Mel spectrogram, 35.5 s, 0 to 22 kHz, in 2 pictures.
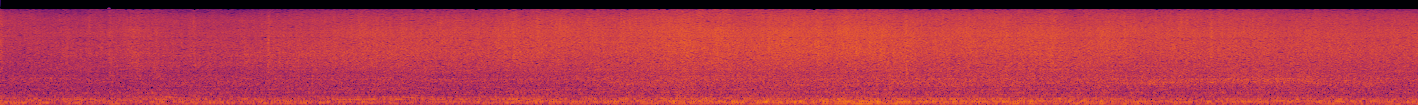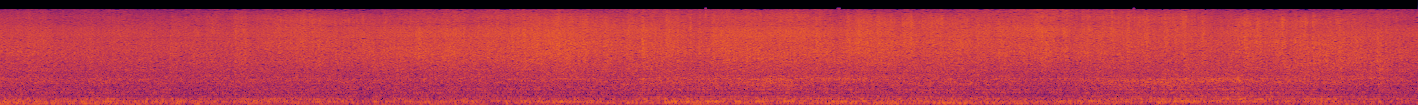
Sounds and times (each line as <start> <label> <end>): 0.0 Rain 35.4
0.0 vehicles passing and stopping at the traffic light 35.4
